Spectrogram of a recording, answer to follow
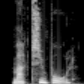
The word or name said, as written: magtsymbol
